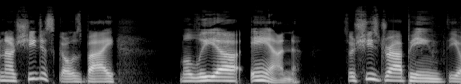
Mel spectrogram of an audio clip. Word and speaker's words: Malia: So anyway, she's going by Shy now, and another famous person, one of the Obama girls, Malia, that's how you say her name, right? Malia. Yeah.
